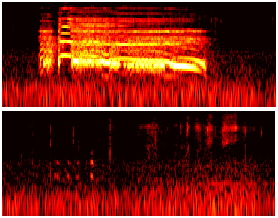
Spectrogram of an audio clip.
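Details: Rooster crowing in the morning, one of several roosters: a single loud, harmonic-rich crow lasting about two seconds, held steady then falling at the end, followed by quiet background with faint distant sounds.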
